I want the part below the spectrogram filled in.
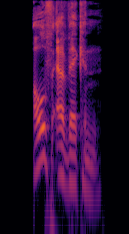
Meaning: to raise up, awaken
- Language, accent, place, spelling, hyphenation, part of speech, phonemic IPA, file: German, Germany, Berlin, auferwecken, auf‧er‧we‧cken, verb, /ˈaʊ̯fʔɛɐ̯ˈvɛkn̩/, De-auferwecken.ogg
